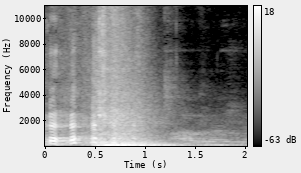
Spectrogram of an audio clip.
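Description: A single heavy thud about half a second in, a punch landing on a boxing arcade machine's punch ball, dying away over about half a second.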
